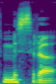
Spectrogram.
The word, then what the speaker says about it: Misra: it's not Mishra, it's Misra. It's Misra, correct. Yeah.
